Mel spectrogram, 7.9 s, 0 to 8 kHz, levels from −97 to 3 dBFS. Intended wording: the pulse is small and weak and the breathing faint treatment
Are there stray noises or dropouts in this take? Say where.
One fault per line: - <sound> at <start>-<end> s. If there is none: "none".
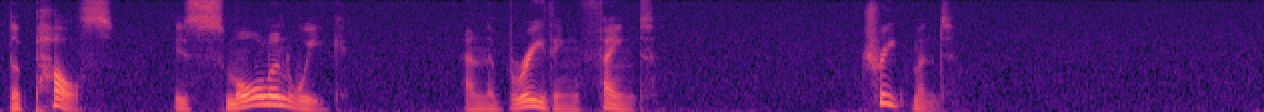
none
